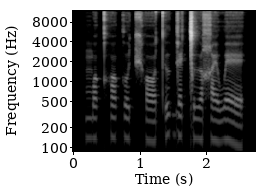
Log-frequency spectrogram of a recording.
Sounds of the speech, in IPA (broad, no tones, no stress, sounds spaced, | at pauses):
m ɔ kʰ ɔ k o t͡ʃʰ ɔ tʼ ɯ ɡ ɛ ǀ ɯ χ ɛ w ɛ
